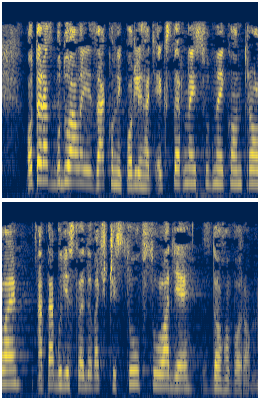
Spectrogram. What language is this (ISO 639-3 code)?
slk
